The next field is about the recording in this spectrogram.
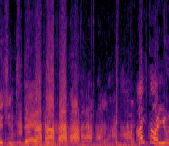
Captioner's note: laughing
